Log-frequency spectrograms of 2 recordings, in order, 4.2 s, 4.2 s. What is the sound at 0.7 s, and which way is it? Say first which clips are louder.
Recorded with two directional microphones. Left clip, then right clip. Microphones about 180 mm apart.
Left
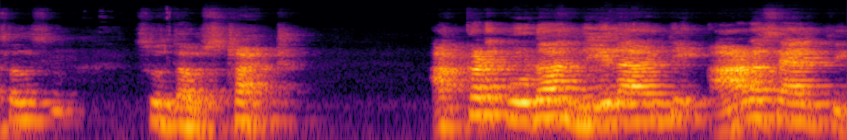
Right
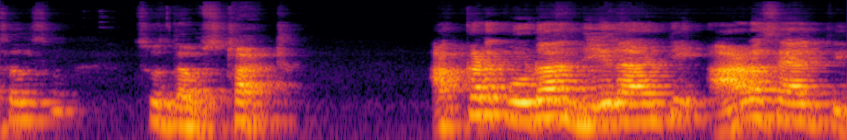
Speech: even; 25° right (ahead or behind).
